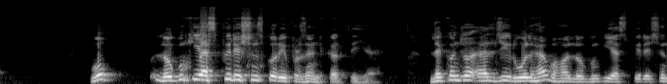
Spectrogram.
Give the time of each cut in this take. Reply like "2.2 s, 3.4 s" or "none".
none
